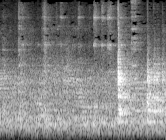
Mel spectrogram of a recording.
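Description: A motorcycle rear fender being set onto the bike's frame: a sharp knock about one and a half seconds in, then a lighter knock just before the end.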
